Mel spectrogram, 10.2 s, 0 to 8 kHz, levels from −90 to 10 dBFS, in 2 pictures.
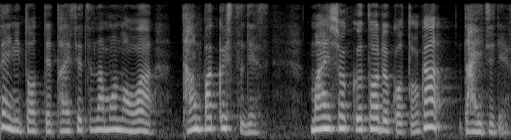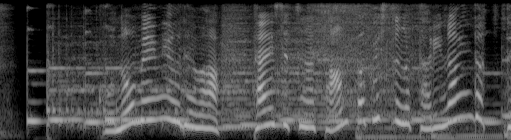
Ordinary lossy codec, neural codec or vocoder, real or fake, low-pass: none; autoencoder, 48 kHz, 128 numbers a frame, DAC-VAE, trained on Japanese speech; fake; 7.2 kHz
